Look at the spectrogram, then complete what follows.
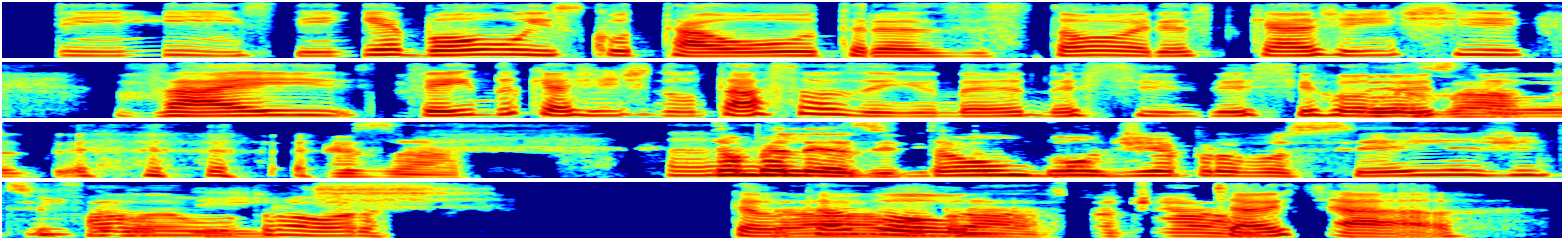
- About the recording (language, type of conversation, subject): Portuguese, unstructured, Você já passou por momentos em que o dinheiro era uma fonte de estresse constante?
- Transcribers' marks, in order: chuckle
